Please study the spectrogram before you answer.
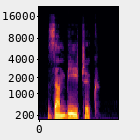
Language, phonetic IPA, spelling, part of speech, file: Polish, [zãmˈbʲijt͡ʃɨk], Zambijczyk, noun, Pl-Zambijczyk.ogg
